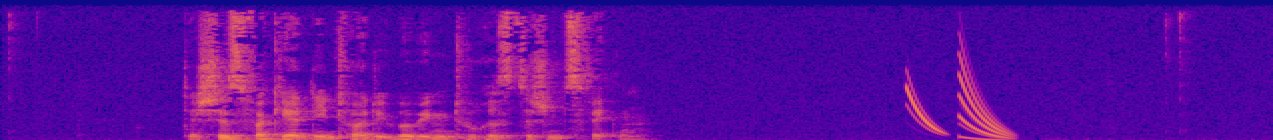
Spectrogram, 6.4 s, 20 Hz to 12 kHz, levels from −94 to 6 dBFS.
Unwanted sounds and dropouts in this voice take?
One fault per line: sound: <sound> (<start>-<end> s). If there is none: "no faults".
sound: chirp (4.5-5.1 s)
